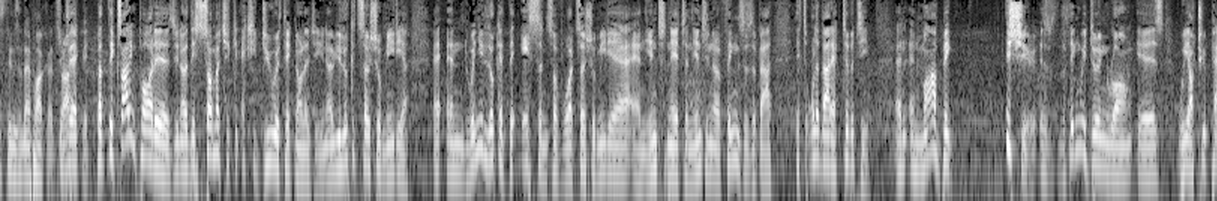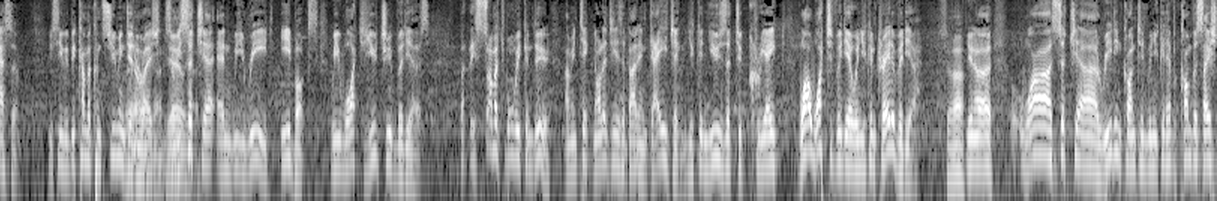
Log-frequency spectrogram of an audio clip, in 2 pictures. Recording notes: at the MyWorld of Tomorrow expo and conference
